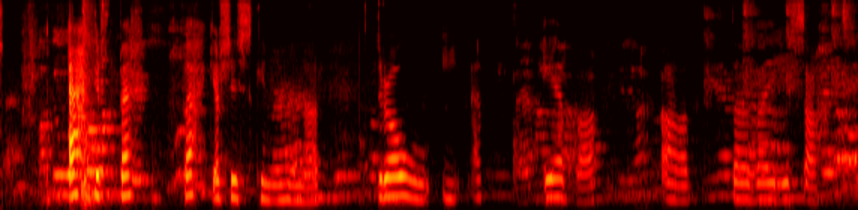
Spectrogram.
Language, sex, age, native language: Icelandic, female, 11, Icelandic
